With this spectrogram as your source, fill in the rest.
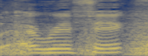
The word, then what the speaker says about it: Arifiq: Arific, which rhymes with terrific, is actually right next door to the Printerverse.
